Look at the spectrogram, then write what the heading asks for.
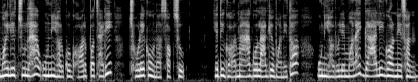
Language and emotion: Nepali, fearful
